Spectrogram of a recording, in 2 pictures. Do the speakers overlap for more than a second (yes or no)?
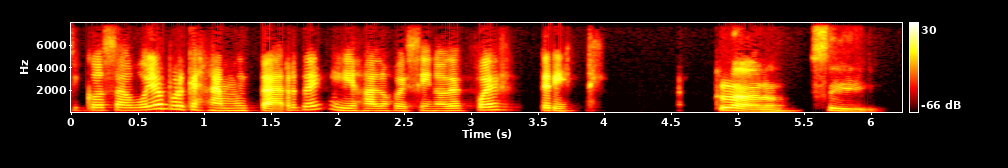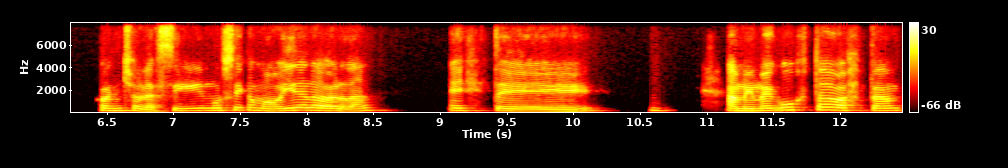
no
